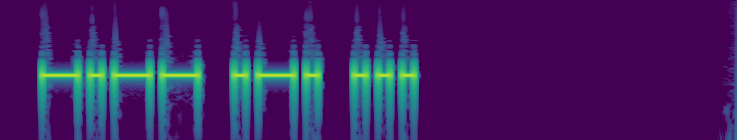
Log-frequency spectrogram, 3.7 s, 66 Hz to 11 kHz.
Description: Morse code, heard as a keyed tone, about 20 wpm, 700 Hz. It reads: YRS
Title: Practice QSO - Exchange 3 - More Info - 20wpm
